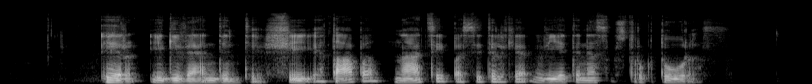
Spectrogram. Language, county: Lithuanian, Kaunas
